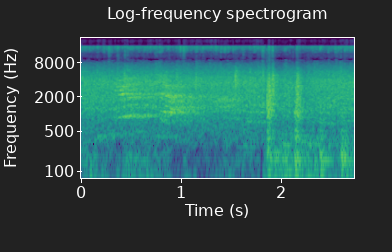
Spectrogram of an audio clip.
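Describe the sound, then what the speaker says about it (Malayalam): Steady heavy rain hisses throughout, with a few sharper knocks and splashes near the end. "നല്ല മഴയാണ് കേട്ടോ"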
